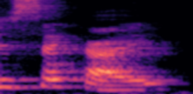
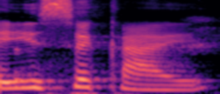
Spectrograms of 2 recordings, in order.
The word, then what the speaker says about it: Isekai: E o episódio 25 é o Todo Mundo Gosta de Isekai. Boa. Eu sei que teve uma questão dessa de qual era a pronúncia, agora eu não me lembro. É Isekai.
